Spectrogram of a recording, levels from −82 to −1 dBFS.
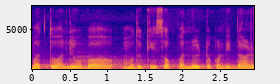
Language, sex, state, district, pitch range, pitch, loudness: Kannada, female, Karnataka, Mysore, 210-220 Hz, 215 Hz, -15 LUFS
